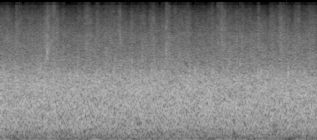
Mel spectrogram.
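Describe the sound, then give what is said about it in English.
Dense, steady applause from a concert audience at the Royal Albert Hall after a Brahms piano concerto, a continuous wash of many hands clapping at even loudness throughout. “Bronfman and Rattle, hand in hand, acknowledging the cheers of the audience here at the Royal Albert Hall.”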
